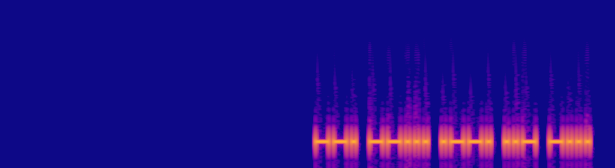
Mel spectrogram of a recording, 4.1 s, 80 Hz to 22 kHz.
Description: Morse code, heard as a keyed tone, about 37 wpm, 700 Hz. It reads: G7PUB
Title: DXCC-100 Call Signs - 5 Characters - Repeated 3x - 40wpm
